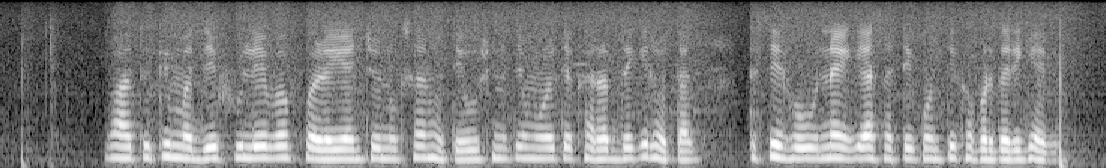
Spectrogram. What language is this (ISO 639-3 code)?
mar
